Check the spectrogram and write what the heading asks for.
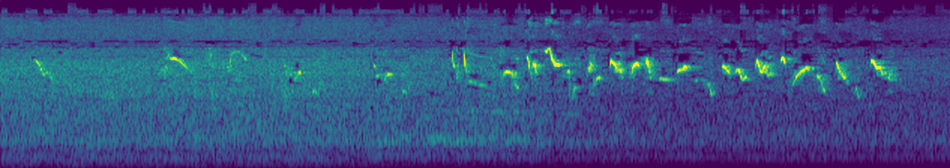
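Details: Young white-eye singing in ngeriwik and joss style, used as masteran to train caged birds: soft scattered chirps early, then a fast burst of high, thin twittering notes from midway to the end.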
